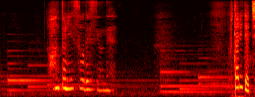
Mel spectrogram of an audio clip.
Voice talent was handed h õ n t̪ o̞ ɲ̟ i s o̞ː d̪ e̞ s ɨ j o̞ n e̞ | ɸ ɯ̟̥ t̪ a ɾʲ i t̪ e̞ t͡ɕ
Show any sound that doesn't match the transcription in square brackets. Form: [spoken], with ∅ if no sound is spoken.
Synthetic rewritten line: h õ n t̪ o̞ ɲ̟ i s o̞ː d̪ e̞ s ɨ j o̞ n e̞ | ɸ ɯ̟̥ t̪ a ɾʲ i [d̪] e̞ t͡ɕ

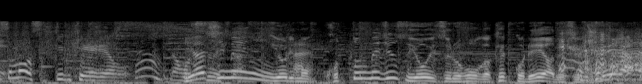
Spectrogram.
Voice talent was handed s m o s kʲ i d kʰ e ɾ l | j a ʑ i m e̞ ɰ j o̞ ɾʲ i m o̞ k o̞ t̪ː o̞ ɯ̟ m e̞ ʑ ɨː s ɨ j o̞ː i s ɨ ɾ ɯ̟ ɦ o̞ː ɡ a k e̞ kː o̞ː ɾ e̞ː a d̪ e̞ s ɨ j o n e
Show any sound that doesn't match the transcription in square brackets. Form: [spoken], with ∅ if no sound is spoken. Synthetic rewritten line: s m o s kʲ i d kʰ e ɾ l | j a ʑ i m [ẽ̞] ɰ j o̞ ɾʲ i m o̞ k o̞ t̪ː o̞ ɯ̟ m e̞ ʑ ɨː s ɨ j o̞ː i s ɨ ɾ ɯ̟ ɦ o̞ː ɡ a k e̞ kː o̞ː ɾ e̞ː a d̪ e̞ s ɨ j o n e

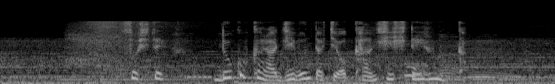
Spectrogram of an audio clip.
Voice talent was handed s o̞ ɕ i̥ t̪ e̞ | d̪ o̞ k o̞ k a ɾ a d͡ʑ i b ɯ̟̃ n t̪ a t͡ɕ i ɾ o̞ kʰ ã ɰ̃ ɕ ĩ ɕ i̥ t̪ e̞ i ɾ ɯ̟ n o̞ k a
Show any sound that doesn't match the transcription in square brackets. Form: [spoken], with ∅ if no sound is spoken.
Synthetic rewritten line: s o̞ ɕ i̥ t̪ e̞ | d̪ o̞ k o̞ k a ɾ a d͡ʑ i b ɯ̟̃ n t̪ a t͡ɕ i [∅] o̞ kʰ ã ɰ̃ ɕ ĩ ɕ i̥ t̪ e̞ i ɾ ɯ̟ n o̞ k a

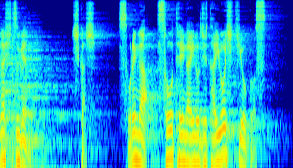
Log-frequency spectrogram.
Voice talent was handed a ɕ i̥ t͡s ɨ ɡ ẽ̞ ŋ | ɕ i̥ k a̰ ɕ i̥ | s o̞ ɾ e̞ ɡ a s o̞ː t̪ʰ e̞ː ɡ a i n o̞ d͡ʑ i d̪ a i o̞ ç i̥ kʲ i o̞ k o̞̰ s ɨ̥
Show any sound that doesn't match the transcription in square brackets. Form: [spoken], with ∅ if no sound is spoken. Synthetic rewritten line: a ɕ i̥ t͡s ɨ ɡ ẽ̞ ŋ | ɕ i̥ k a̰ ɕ i̥ | s o̞ ɾ e̞ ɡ a s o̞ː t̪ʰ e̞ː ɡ a i n o̞ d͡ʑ i [t̪] a i o̞ ç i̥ kʲ i o̞ k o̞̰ s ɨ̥

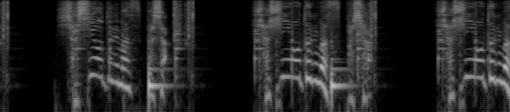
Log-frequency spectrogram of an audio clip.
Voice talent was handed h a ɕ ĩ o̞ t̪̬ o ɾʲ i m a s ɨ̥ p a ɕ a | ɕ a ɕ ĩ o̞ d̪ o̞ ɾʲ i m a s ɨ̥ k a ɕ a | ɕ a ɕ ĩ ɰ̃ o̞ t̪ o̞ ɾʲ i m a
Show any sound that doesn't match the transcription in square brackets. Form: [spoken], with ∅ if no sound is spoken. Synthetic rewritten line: [ɕ] a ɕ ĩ o̞ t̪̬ o ɾʲ i m a s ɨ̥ p a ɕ a | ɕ a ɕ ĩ o̞ [t̪] o̞ ɾʲ i m a s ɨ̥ [p] a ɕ a | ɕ a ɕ ĩ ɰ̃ o̞ t̪ o̞ ɾʲ i m a

